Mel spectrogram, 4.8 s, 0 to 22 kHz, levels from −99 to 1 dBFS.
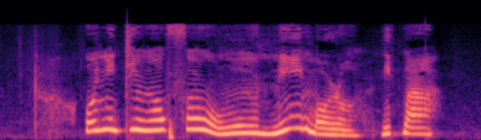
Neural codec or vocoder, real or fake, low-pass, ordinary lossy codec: codec, 24 kHz, 1 kbps, SNAC; fake; 10.8 kHz; AAC, 48 kbps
